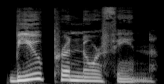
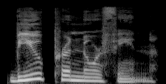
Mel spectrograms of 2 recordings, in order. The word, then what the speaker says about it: buprenorphine: Both US and UK have the same pronunciation of this word, buprenorphine. Now read the syllables shown on the screen naturally. Bu, p, norphine, buprenorphine. Stress nor and keep bu light.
